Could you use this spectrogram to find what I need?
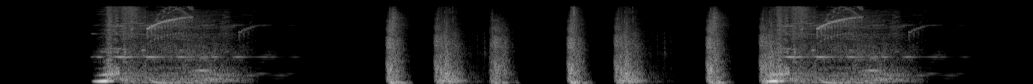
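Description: A warning alarm sounds.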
